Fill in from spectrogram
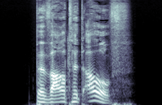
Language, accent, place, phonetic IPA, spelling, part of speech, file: German, Germany, Berlin, [bəˌvaːɐ̯tət ˈaʊ̯f], bewahrtet auf, verb, De-bewahrtet auf.ogg
- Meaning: inflection of aufbewahren: 1. second-person plural preterite 2. second-person plural subjunctive II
